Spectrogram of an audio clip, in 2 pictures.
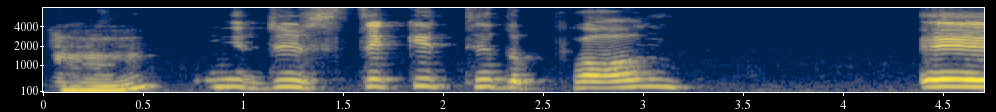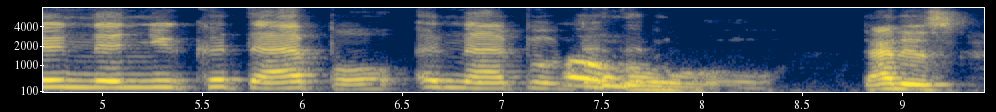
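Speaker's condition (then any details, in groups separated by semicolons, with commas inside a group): Cerebral palsy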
